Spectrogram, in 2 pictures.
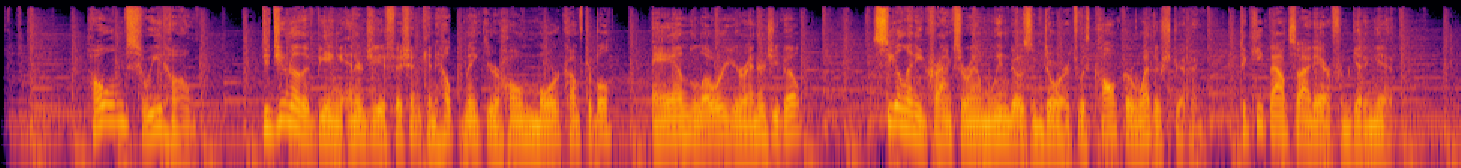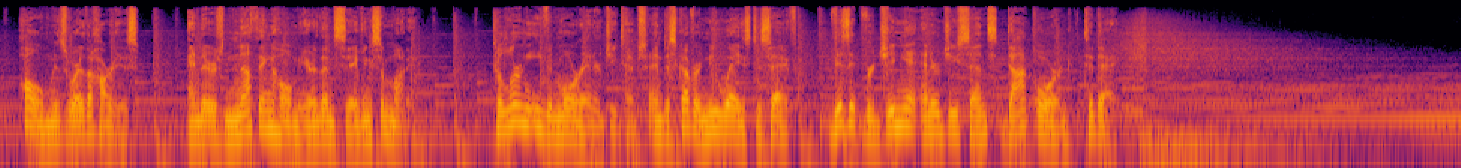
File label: Radio Spot; Home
